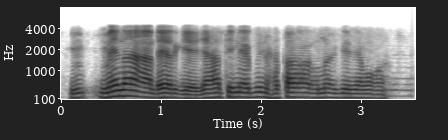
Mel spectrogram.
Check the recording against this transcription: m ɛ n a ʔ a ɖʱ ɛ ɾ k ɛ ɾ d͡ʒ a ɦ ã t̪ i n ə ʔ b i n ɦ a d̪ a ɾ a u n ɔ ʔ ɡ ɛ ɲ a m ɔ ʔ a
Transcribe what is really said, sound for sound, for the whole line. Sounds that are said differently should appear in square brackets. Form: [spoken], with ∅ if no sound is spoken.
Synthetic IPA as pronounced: m ɛ n a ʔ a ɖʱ ɛ ɾ [ɡ] ɛ [∅] d͡ʒ a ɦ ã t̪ i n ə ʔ b i n ɦ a [t̪] a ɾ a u n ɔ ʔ ɡ ɛ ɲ a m ɔ ʔ a

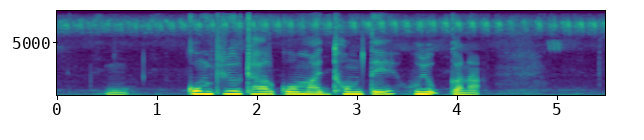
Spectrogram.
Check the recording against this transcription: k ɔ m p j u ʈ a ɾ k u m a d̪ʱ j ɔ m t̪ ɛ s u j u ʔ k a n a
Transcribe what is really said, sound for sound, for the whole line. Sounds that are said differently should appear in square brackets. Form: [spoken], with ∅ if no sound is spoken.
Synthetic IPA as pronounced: k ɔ m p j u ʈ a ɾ k [ɔ] m a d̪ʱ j ɔ m t̪ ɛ [h] u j u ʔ k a n a

